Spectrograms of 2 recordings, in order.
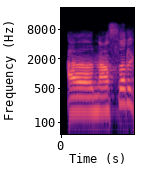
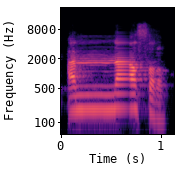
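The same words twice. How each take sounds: First: "Al-nasr" with the L sounded; a clear L in "Al-nasr"; lam dibaca jelas. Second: "an-nasr" slow, with a long held N; lam lebur berdengung. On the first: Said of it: "Al-nasr jadi an-nasr". ("Al-nasr" dengan lam jelas) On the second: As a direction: draw out the N in "an-nasr". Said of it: "jadi an-nasr". ("an-nasr" dengan nun ditahan) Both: Shown as a demonstration.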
